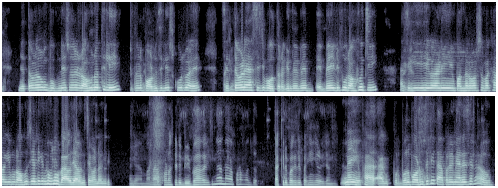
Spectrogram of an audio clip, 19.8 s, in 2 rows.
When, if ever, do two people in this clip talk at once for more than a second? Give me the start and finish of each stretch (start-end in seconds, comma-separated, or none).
none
